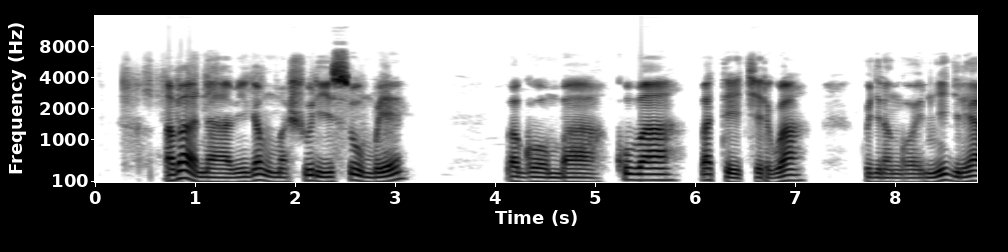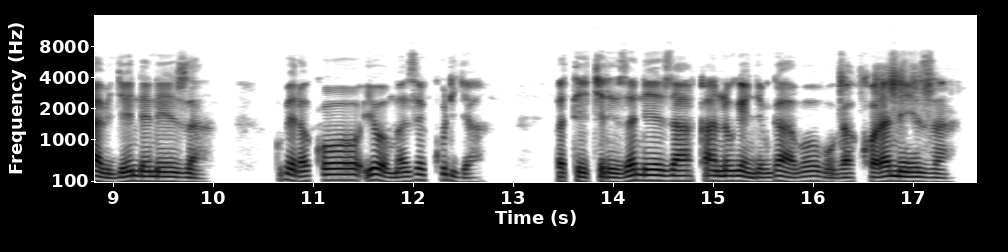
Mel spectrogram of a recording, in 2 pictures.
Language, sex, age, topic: Kinyarwanda, male, 18-24, education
